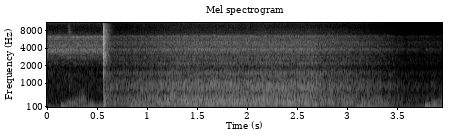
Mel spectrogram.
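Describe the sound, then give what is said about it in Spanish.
A single sharp click of a butane torch igniting, followed by a steady roaring hiss of flame that holds for a few seconds before cutting off. The torch is used for dabbing cannabis concentrates. Fairly loud, with no voices. “No basta con un mero encendedor. Es necesario un soplete.”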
